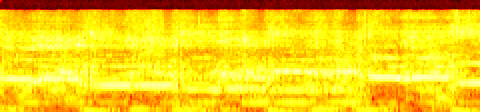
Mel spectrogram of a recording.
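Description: Loud dance music with a heavy bass-drum beat, two to three hits a second, under a held high melody line.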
